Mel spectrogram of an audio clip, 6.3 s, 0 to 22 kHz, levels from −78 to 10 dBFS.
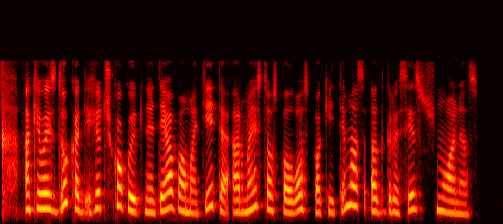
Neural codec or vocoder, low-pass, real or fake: codec, 16 kHz, 0.8 kbps, ZipCodec; 7.2 kHz; fake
